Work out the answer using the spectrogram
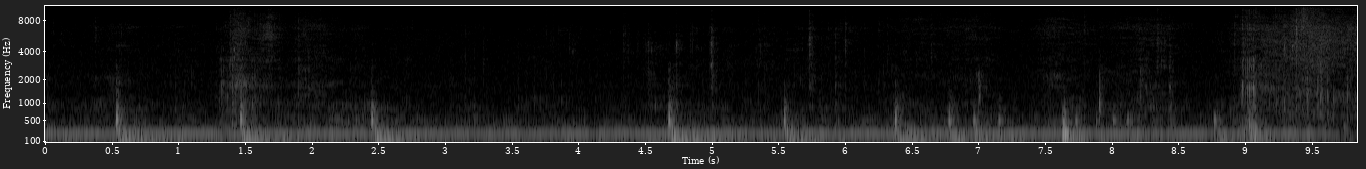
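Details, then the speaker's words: Kia Sportage, steering wheel turned, heard near the right front corner: sharp separate clicks about once a second over a faint hum; front suspension clicking, suspected strut top mount bearing, not confirmed. "şimdi direksiyonu çeviriyorum ve dikkatli dinleyin bir Tıkırtı sesi gelecek çeviriyoruz direksiyonu döndüm bir ses geliyor"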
